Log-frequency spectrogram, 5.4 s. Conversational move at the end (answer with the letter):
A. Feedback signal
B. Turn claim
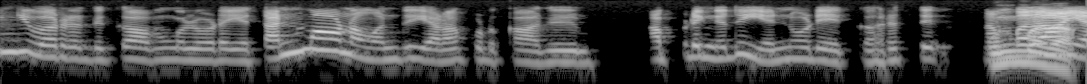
B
